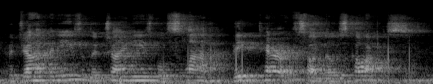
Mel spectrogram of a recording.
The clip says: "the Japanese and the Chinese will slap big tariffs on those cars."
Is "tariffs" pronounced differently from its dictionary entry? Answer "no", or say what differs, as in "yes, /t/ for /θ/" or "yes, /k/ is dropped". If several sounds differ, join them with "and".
no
